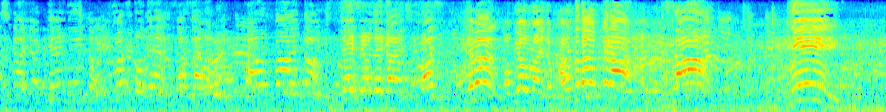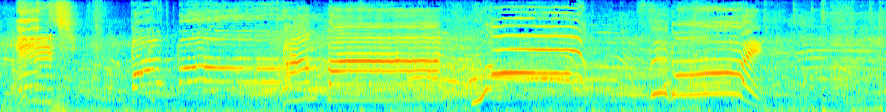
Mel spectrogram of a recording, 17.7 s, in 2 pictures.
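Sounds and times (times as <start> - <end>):
lively party crowd chattering and shouting: 0.0 - 17.7
excited high-pitched party crowd cheers: 10.7 - 17.7.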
